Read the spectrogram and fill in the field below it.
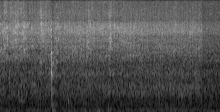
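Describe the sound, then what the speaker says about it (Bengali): Sliced onions frying in a pan with salt while a spoon stirs them: a steady close sizzle throughout, with a few sharp scrapes and clicks of the utensil against the pan. "এখন পরিমাণ মতো লবণ দিয়ে দিচ্ছি যাতে পেঁয়াজ তাড়াতাড়ি মজে যায়"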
